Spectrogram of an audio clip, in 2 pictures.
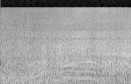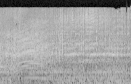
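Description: Motorcycle engines rev up sharply in rising bursts.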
